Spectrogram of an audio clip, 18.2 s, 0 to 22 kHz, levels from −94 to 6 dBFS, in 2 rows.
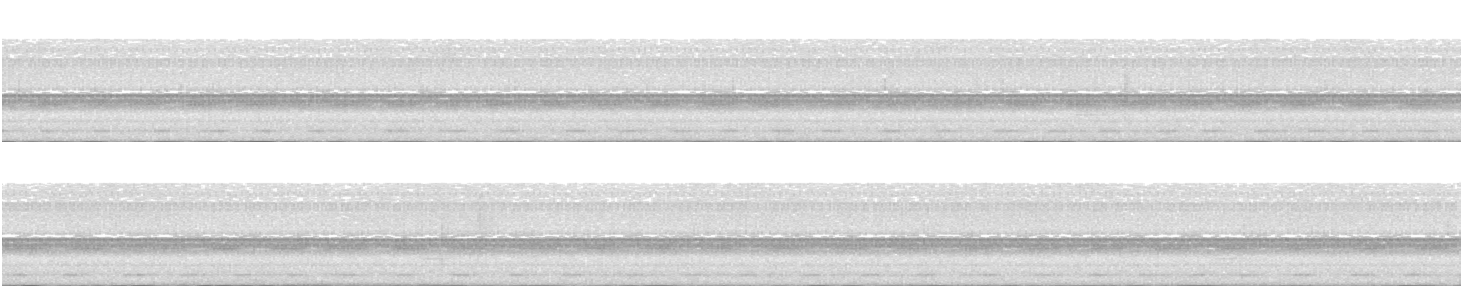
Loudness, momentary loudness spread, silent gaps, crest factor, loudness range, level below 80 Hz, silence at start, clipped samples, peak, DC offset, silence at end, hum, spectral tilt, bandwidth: -47 LUFS; 0 LU; none; 16 dB; 0 LU; -64 dBFS; 0 s; under 0.1%; -30 dBFS; 0.2%; 0 s; none; -1 dB/octave; 16.5 kHz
